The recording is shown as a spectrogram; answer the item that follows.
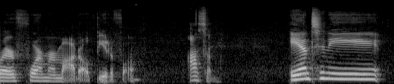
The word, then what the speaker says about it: Anthony: former model beautiful awesome Anthony why can't we ever pronounce the h in Anthony I don't know it's it's different right like it's yeah it's like a Silent Age okay so Anthony is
